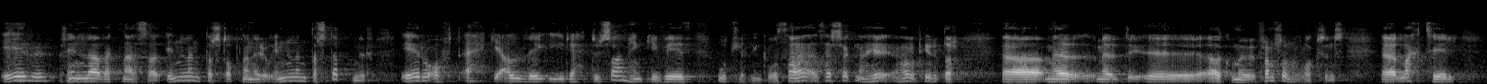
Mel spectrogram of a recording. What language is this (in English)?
Icelandic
